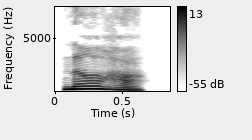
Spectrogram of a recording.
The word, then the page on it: ನೇಹಿ: Kannada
